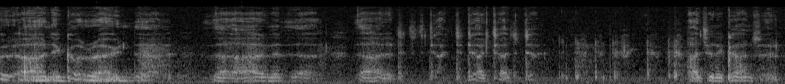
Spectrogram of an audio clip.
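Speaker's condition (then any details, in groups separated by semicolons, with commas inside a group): Parkinson's disease; reduced volume, slow responses, constant dribbling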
